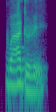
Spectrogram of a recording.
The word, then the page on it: waggery: Indian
